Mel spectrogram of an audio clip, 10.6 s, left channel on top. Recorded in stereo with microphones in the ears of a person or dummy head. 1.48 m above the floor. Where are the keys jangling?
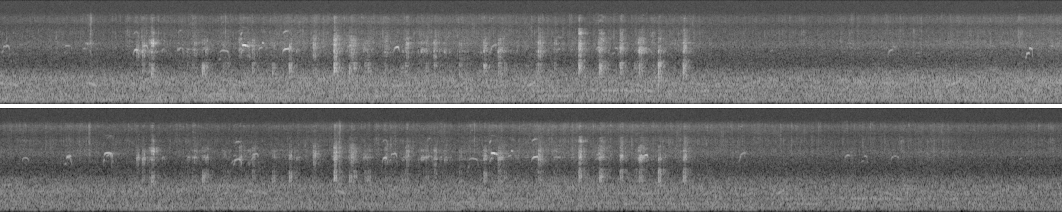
25° left (ahead or behind), 5.5 m.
